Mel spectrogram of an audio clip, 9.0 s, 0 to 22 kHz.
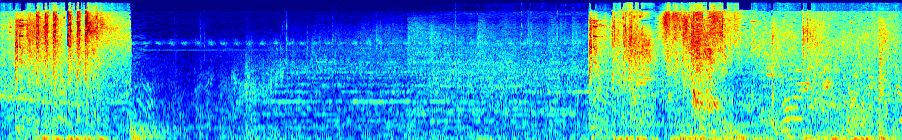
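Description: Loud gunfire bursts in the video game Mass Effect 2, with rapid automatic fire and impacts at the start and end and a tense lull between, mixed with game sounds and voices.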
